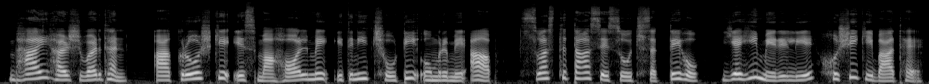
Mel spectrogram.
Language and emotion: Hindi, neutral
